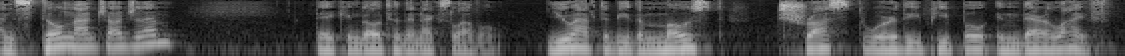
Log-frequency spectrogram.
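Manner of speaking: usual speaking voice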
